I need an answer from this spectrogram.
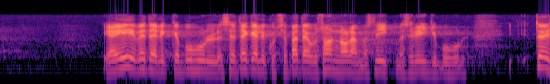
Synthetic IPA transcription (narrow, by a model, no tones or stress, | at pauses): jɑ̰eːve̞d̪̥e̞likːˑepuɦulse̞ːt̪e̞ɡ̥e̞likˑult̪se̞pæd̪̥e̞vuso̞nːo̞le̞mɑsliːkme̞sɾiːɡ̥ipuɦul | t̪ø̞e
